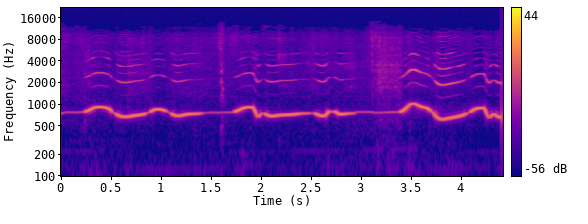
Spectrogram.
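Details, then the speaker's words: GPX 5000 metal detector coil swept over a small target: a clear, loud warbling tone swells and falls with each sweep, a strong clean target response. "you can hear we've got a really quite a loud little target here"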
